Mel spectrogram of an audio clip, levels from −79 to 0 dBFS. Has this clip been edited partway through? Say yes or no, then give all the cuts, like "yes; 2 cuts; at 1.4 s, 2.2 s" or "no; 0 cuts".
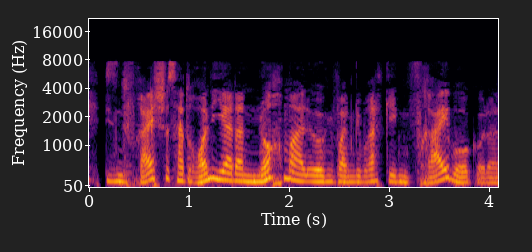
no; 0 cuts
